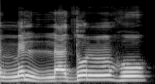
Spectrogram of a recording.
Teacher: نون ساکن کے بعد لام آ گیا تو یہاں پر بھی ادغام بلا غنہ کا قاعدہ ہوگا، یہاں پر غنہ نہیں کریں گے، میم کو لام میں جلد ملا کر پڑھیں گے۔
